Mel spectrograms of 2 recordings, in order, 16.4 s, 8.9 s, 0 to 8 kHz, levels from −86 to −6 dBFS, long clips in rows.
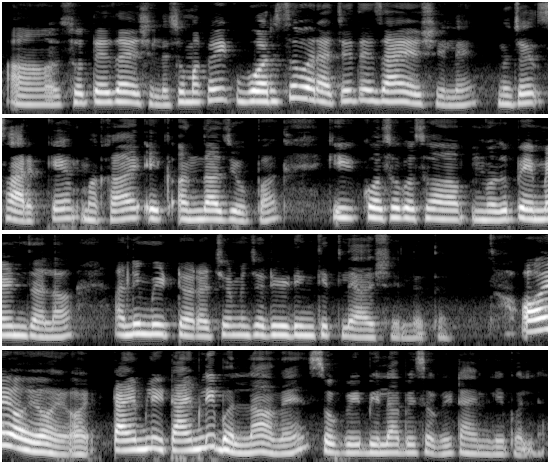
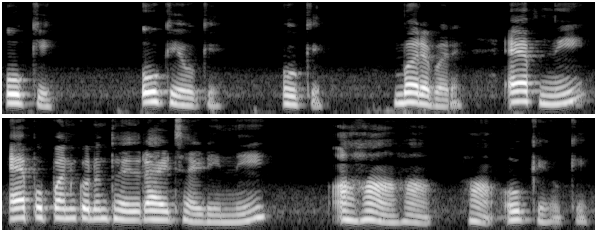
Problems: none marked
